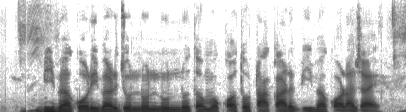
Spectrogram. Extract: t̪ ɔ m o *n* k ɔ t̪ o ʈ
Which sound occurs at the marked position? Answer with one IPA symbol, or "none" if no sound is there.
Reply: none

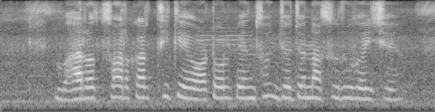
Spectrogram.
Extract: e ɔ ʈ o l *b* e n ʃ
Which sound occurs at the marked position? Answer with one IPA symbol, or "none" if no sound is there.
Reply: p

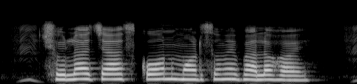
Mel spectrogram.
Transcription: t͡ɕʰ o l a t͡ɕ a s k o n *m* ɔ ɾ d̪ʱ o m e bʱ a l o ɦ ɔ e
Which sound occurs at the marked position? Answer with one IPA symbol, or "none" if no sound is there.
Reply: m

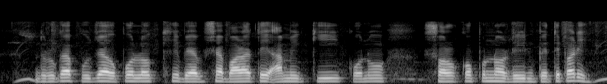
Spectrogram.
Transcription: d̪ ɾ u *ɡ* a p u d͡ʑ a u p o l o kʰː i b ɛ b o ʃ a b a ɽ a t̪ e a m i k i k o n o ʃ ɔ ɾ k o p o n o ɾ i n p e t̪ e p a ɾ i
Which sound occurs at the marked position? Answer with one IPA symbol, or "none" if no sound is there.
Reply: ɡ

